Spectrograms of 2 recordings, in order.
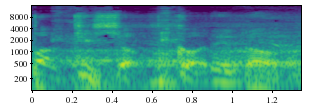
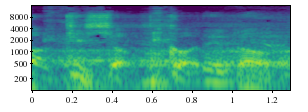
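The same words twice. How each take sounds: First: It is said in a weepy, crying voice. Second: It is said in a weepy, crying voice.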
